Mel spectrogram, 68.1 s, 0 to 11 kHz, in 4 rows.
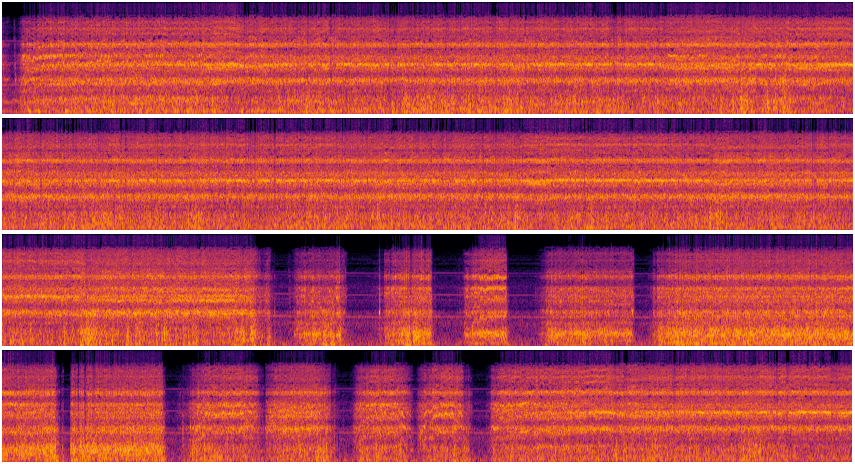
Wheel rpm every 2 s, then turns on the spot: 130, 190, 220, 230, 230, 230, 230, 220, 220, 230, 230, 230, 230, 230, 230, 230, 230, 230, 210, 140, 50, 40, 60, 60, 90, 90, 80, 110, 120, 110, 110, 220, 230, 230.
none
